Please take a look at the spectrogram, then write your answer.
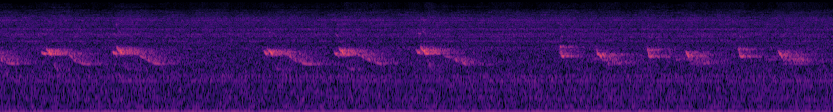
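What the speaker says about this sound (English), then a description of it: "We got birds." Small birds chirp outdoors on a porch in short, repeated bursts of high tweets, fairly distant and faint over a steady low background hum, with no talking.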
